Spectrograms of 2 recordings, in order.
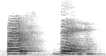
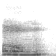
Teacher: aqui nós temos o A e o O juntinhos na mesma sílaba, ão. Então, isso é um ditongo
